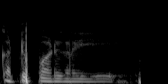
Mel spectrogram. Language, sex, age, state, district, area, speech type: Tamil, male, 18-30, Tamil Nadu, Tiruvarur, urban, spontaneous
